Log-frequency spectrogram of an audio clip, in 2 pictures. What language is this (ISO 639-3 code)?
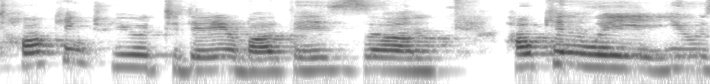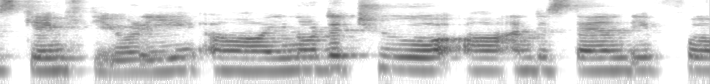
eng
